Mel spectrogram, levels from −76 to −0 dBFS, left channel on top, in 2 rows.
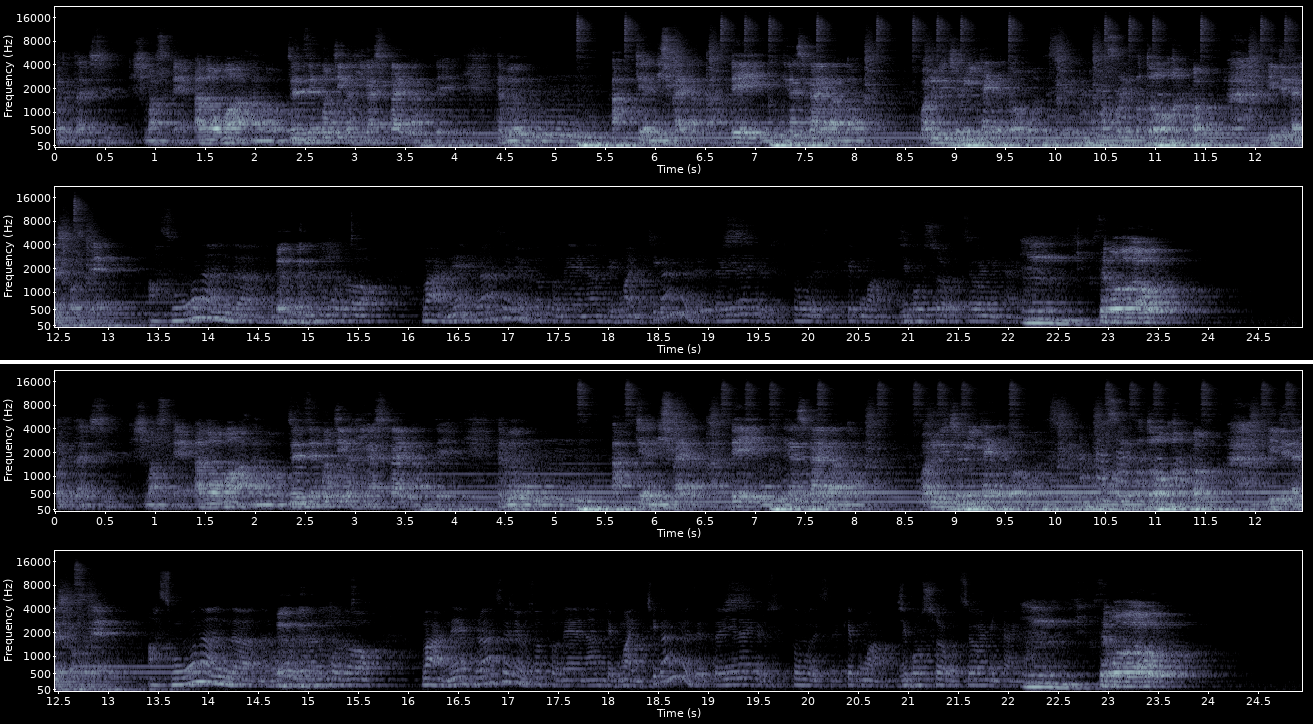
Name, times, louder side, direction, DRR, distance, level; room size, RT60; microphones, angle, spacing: voice 1, 0.0-4.7 5.6-8.1 8.6-13.0 14.7-15.3 19.2-19.3 22.1-23.5, left 1 dB, 15° left, -7 dB, 0.8 m, -32 dB
voice 2, 2.0-3.2 4.5-5.6 7.0-7.6 10.2-11.3 13.4-22.3, right 1 dB, 55° right, 0 dB, 0.5 m, -39 dB
sound 1, 3.5-13.7, right 1 dB, 15° right, 0.8 m, -37 dB
Drum kit / Snare drum, 5.2-5.8 6.2-6.3 6.5-7.7 8.1-8.3 8.6-9.6 10.0-10.1 10.4-11.5 11.9-12.9, equal, 90° left, 1.2 m, -30 dB
5.7 x 2.1 x 2.8 m, 1.3 s
head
